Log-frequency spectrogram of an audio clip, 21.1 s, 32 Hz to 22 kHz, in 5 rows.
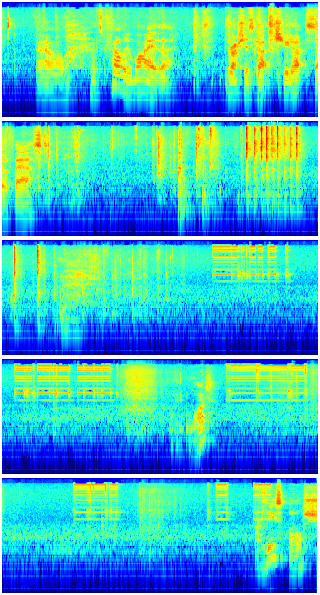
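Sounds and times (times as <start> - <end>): sharp clicks: 7.4 - 9.1
electronic continuity beeper: 11.2 - 14.2, 15.6 - 16.8, 17.8 - 18.5, 19.6 - 20.4.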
